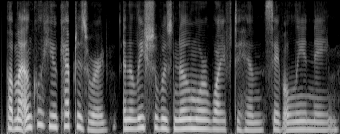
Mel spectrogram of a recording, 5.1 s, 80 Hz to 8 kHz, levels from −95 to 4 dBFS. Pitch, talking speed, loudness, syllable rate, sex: 195 Hz, 225 wpm, -20 LUFS, 4.9 syllables/s, female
